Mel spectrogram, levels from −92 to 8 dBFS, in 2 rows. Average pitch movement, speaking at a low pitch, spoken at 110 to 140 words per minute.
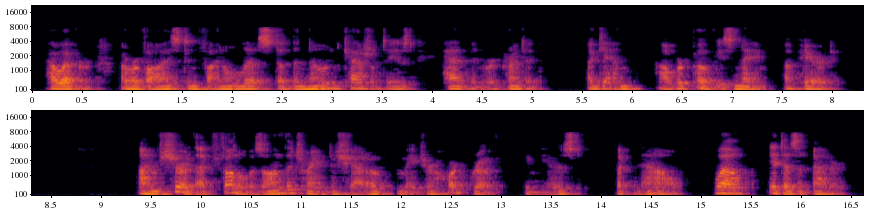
No: narrow, 1.7 semitones; low, 120 Hz; slow, 135 wpm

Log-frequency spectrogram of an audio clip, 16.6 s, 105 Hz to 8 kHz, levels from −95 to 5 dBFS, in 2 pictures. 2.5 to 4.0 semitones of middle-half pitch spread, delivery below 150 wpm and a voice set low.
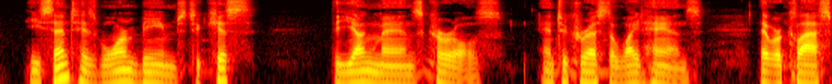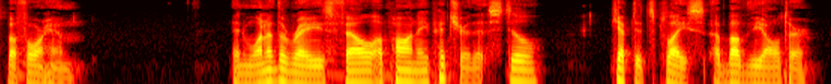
Yes: average, 2.9 semitones; average, 140 wpm; very low, 95 Hz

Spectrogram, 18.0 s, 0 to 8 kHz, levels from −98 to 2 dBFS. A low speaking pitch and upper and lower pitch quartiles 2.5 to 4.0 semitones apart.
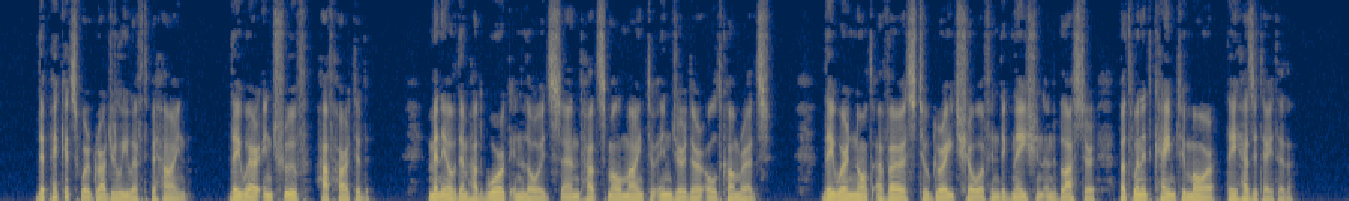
Yes: low, 120 Hz; average, 3.5 semitones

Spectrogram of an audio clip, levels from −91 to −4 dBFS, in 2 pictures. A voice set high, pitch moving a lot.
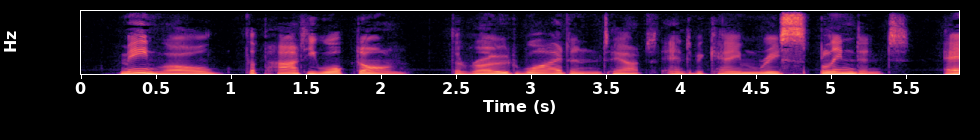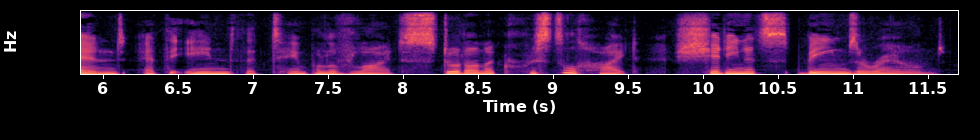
No: medium, 150 Hz; wide, 7.9 semitones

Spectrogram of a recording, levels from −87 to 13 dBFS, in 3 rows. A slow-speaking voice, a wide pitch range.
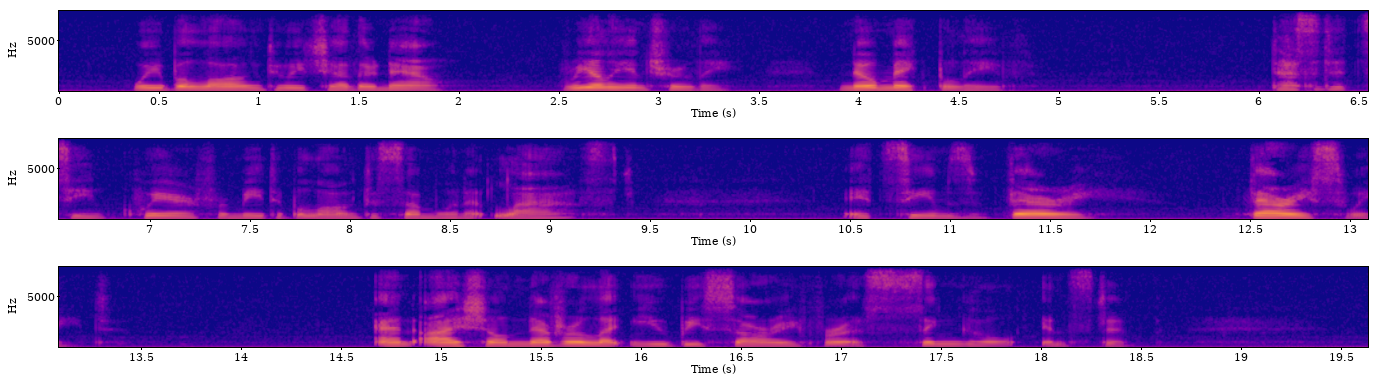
No: slow, 125 wpm; average, 2.7 semitones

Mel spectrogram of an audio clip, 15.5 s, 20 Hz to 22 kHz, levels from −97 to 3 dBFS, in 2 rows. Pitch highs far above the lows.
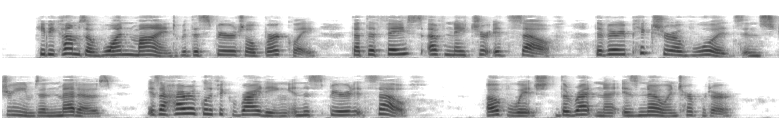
No: average, 4.7 semitones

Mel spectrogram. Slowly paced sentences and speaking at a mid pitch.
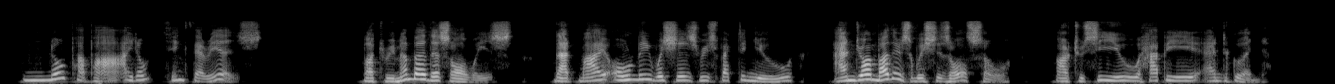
Yes: slow, 130 wpm; medium, 175 Hz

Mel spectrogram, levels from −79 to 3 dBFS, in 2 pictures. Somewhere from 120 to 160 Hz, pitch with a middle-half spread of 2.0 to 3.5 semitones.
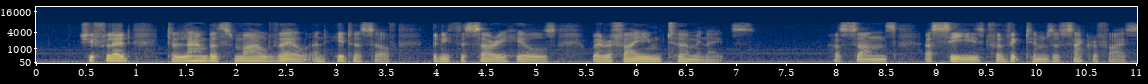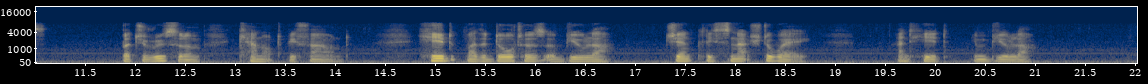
No: low, 105 Hz; average, 2.9 semitones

